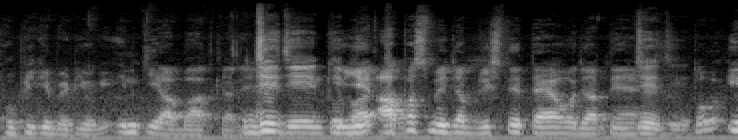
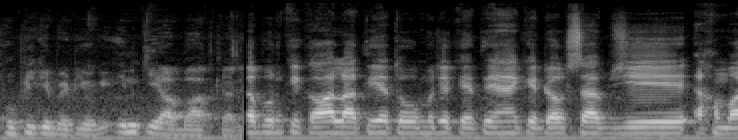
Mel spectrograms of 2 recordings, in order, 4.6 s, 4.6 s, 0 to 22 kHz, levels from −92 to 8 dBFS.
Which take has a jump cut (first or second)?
second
